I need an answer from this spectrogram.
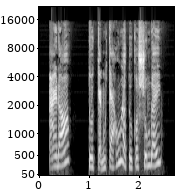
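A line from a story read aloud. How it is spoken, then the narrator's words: Shouted. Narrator (Vietnamese): Ông quát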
